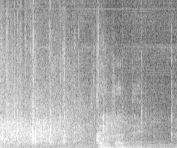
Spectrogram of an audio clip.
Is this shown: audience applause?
yes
